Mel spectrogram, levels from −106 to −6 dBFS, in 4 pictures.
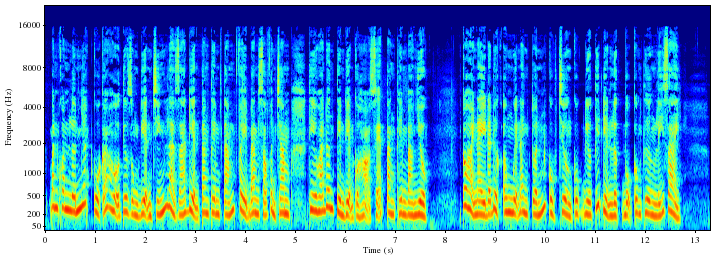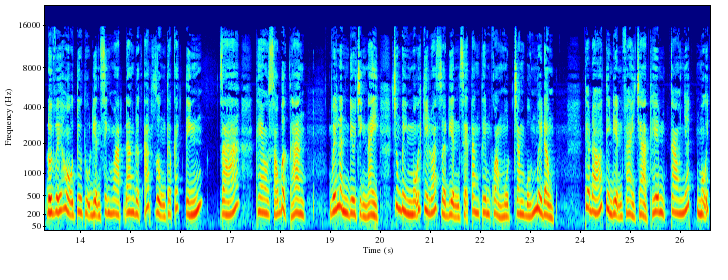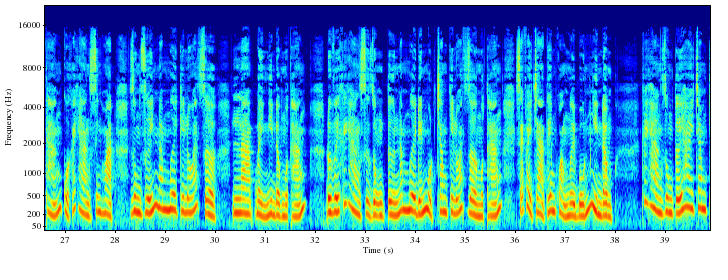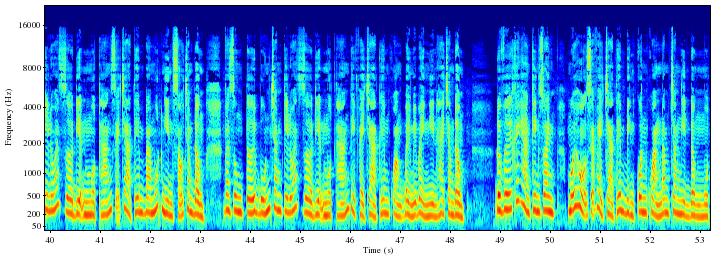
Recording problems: none

